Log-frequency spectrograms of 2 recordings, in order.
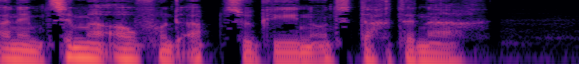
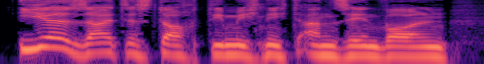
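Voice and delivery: loud, higher angry retort; 6 semitones higher, 7 dB louder than usual. A narrator's reading. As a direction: throw the accusation back angrily. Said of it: "sagte Harry zornig". (zornig, laut zurückgeschleudert)

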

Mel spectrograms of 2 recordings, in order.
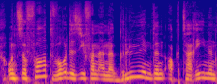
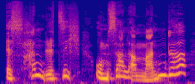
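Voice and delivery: incredulous; 9 semitones higher, 5 dB louder than usual. Acted. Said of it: "fragte Rincewind ungläubig".

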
